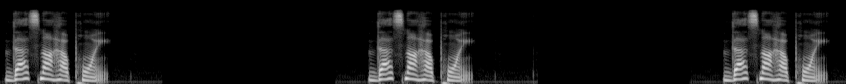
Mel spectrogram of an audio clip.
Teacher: the T sound almost disappeared and the words were linked together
